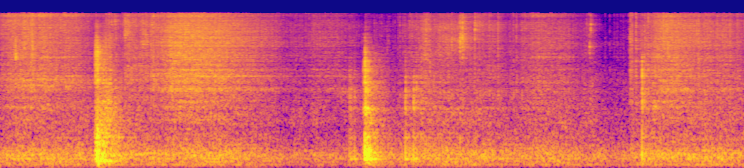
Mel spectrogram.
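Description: Sharp pops come from fingers pressing into a bead-filled slime.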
